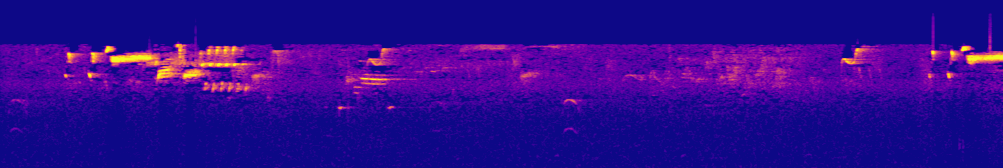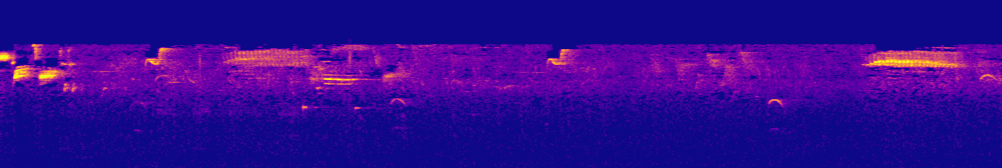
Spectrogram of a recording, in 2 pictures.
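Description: Songbirds singing: repeated phrases of high chirps and trills, some sets louder than others, over a steady background hiss.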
